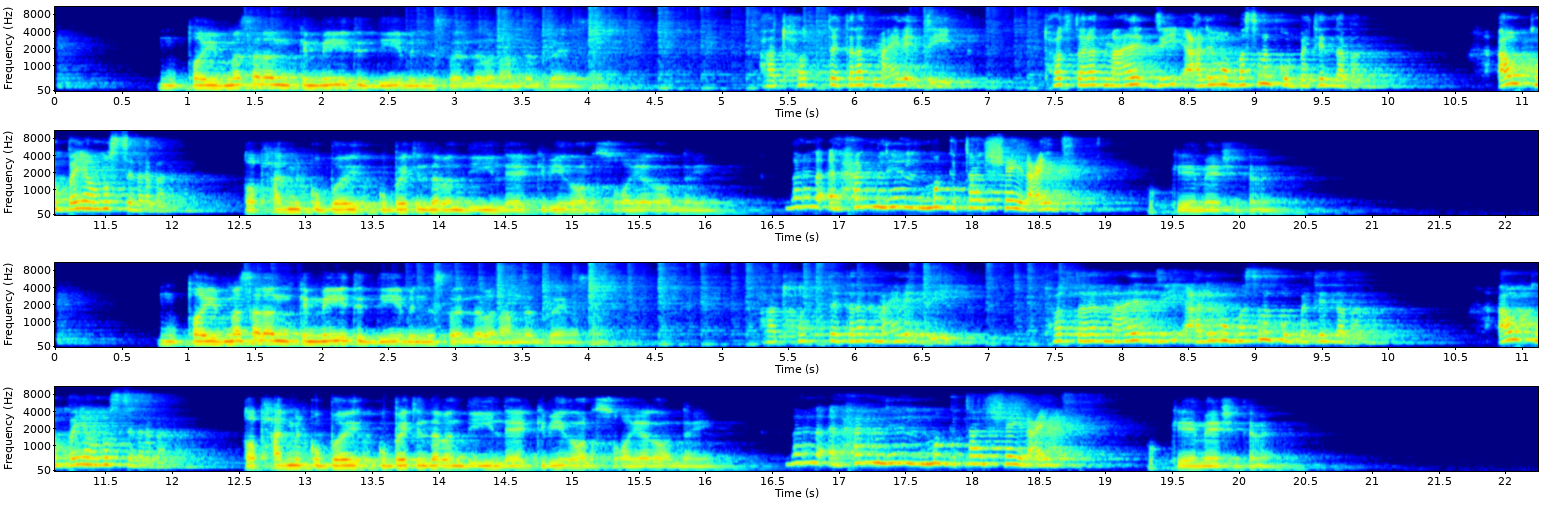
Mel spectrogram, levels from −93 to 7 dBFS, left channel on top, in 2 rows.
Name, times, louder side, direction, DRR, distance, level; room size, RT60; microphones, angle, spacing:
voice 1, 0.8-4.2 12.5-16.1 19.5-20.3, right 1 dB, 35° right, 6 dB, 1.7 m, -25 dB
sound 1, 1.4-6.1 6.4-7.7, right 1 dB, 10° right, 6.8 m, -46 dB
voice 2, 5.3-6.7 7.4-9.8 10.8-12.0 16.6-18.8, left 1 dB, 70° left, 4 dB, 2.3 m, -25 dB
28.5 x 17.0 x 8.1 m, 1.1 s
head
